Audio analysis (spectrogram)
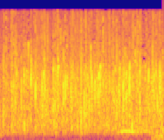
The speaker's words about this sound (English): So let's all give a round of applause and welcome Pastor Mark this morning.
